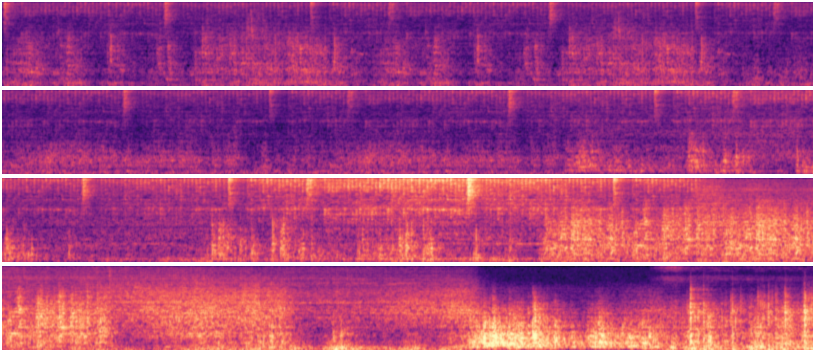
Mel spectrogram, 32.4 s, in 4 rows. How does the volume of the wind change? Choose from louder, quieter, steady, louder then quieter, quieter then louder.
louder.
